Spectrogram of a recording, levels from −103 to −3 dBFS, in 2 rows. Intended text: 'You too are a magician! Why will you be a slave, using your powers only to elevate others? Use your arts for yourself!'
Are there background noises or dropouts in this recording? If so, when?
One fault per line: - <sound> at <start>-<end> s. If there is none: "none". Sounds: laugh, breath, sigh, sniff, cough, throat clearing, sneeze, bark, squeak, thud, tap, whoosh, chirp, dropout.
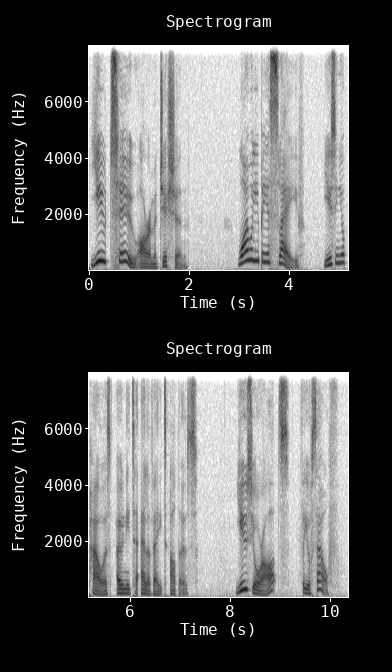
none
